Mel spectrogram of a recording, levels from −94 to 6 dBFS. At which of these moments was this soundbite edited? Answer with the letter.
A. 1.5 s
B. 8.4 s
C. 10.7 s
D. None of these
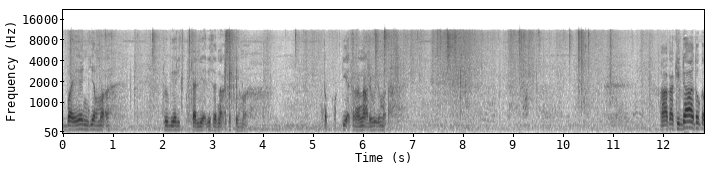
D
